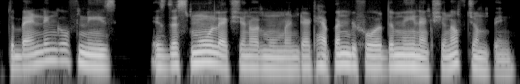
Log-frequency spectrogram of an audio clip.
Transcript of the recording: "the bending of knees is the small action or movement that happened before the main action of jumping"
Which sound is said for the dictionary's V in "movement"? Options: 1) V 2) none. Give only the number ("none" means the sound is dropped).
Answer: 2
